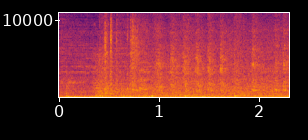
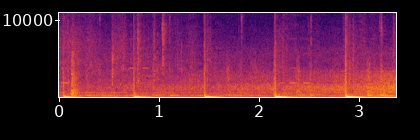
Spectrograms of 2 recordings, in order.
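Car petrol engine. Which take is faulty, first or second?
first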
